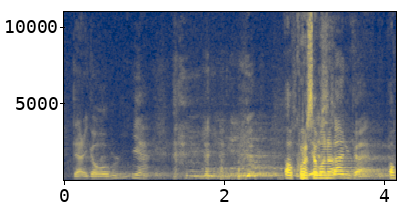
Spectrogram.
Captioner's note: laugh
